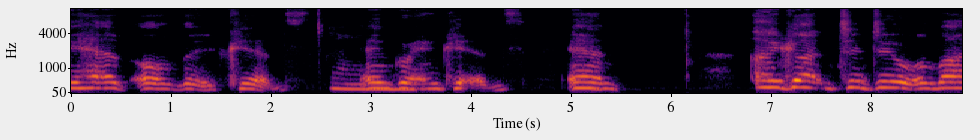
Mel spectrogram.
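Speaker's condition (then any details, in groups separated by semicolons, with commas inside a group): ALS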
